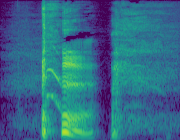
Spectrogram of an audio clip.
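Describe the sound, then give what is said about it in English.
Two harsh coughs, the first with a raspy voiced tail, the second shorter and breathier, with no talk around them. “You saved your cough for that, right? As I hit record?”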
